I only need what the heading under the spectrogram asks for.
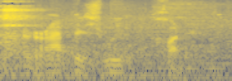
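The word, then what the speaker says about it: Rapperswil-Jona: se llama rapw hona la pronunciación es rapers whel hona y ya llegamos a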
